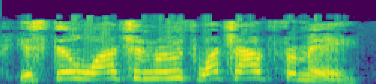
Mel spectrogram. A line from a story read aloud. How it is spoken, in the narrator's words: yelling over her shoulder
